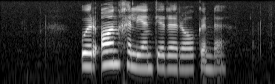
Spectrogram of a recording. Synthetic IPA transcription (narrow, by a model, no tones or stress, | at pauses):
ʔuəɾɑːnχəliəntɦiədəɾɑːkəndə̰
